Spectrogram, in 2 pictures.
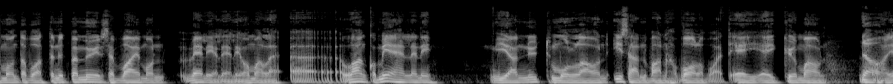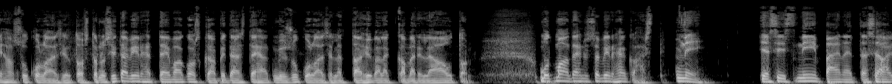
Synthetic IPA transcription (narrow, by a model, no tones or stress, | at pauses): mont̪ɑʋuɑt̪ːɑnyt̪mæmyinseʋʋɑimonʋeljelːeelḭomɑlːḛlɑŋkomiæhelːeni | jɑnyt̪mulːɑonisænʋɑnhɑʋolʋo̰ḛt̪eieikylmæonjoːɑːnihɑnsukulɑisilt̪ost̪ɑnussit̪æʋirhet̪ːeiʋɑːkoskɑːpit̪æist̪ehæt̪myːsukulɑisilːet̪ːɑihyʋælːekkɑʋeɾilːeɑut̪o̰nmut̪mɑoːnt̪ehnyseʋʋirheːŋkɑhest̪i̥niː | jɑsisniːmpæinet̪ːæseɑ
